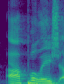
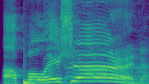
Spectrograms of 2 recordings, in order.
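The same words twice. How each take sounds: First: "Appellation." said again calmly; settled repeat. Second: "Appellation!" shouted high and slow; triumphant correction. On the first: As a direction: confirm "Appellation." at a normal pace. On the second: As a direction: bellow "Appellation!" slowly as the answer lands. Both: Real, not acted. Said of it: "what am I trying to say".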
